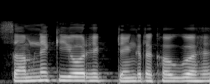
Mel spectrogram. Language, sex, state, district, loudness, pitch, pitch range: Hindi, male, Jharkhand, Deoghar, -14 LUFS, 160 Hz, 155-175 Hz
